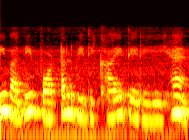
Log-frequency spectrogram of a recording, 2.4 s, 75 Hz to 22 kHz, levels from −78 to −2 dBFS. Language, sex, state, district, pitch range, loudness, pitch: Hindi, female, Punjab, Pathankot, 180-225 Hz, -17 LUFS, 200 Hz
